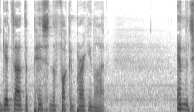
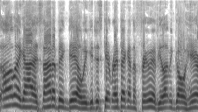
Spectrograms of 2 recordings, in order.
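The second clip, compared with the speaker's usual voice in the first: loud, high imitation of a pushy passenger; worked-up retold protest; impatient pleading; 6 semitones higher, 6 dB louder than usual. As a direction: plead loudly, pitched up. Ron argues to be let out.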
